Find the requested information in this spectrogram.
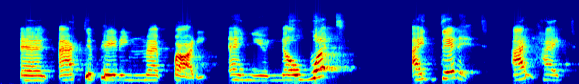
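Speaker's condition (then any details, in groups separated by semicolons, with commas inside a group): Cerebral palsy; hard to talk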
